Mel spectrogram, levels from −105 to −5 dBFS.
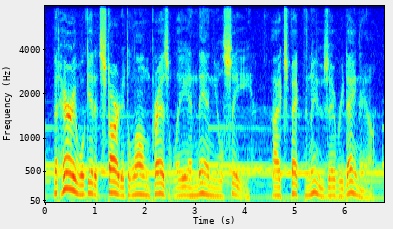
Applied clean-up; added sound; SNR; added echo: none; Piano; 13 dB; none.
